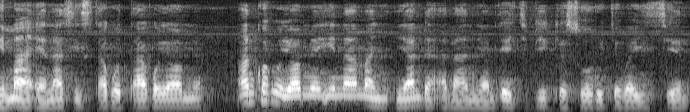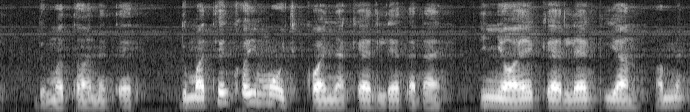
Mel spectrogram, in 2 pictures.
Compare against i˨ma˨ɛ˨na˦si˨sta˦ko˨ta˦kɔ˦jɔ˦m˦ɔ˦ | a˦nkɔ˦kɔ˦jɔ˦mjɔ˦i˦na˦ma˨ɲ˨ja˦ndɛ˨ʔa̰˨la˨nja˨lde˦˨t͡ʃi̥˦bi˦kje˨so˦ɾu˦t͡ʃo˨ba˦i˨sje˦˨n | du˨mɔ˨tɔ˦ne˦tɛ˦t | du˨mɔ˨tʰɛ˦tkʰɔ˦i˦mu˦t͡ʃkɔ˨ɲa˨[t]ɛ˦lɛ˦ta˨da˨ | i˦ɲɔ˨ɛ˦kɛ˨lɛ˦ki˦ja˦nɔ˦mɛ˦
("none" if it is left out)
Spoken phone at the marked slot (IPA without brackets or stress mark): k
